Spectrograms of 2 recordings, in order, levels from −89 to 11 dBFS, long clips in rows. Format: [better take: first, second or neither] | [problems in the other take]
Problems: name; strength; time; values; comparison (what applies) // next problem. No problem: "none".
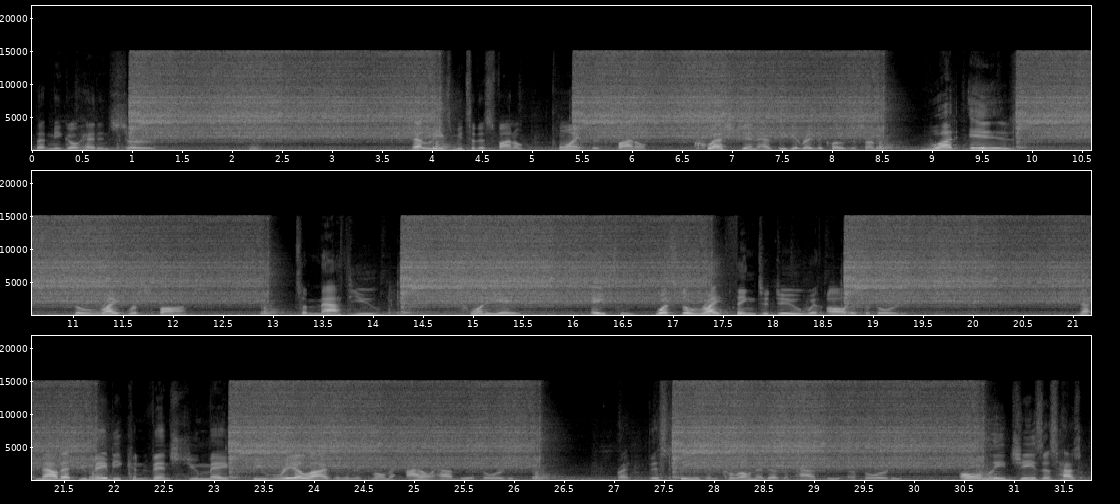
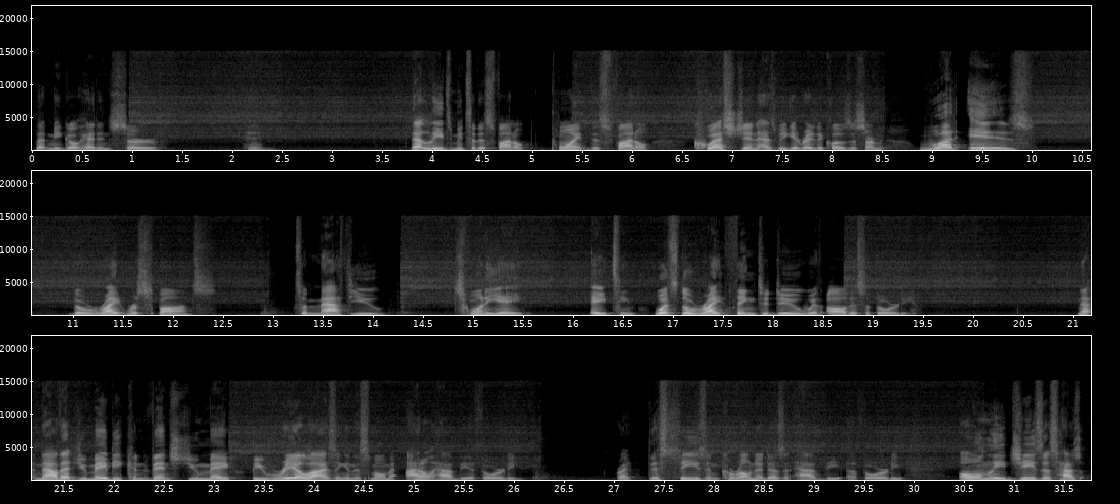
second | hiss; loud; throughout; 1 dB below the speech; faint in the second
